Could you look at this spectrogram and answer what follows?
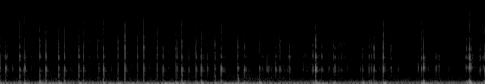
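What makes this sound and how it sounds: Long nails tap and scratch a medium-sized, solid white hardcover paper notebook with a gold polka-dot cardboard cover. A steady stream of quick, dry clicks and scrapes rides over a constant low hum.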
